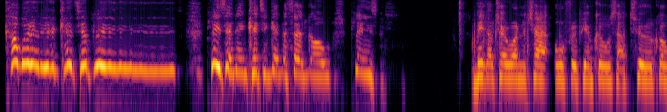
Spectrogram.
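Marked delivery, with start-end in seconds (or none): 0.1-4.7 pleading. Real, not acted. Pleading with player.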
